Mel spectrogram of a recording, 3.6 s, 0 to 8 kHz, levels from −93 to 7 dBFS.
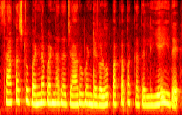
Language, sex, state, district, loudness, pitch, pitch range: Kannada, female, Karnataka, Bangalore, -13 LUFS, 215 Hz, 195-225 Hz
